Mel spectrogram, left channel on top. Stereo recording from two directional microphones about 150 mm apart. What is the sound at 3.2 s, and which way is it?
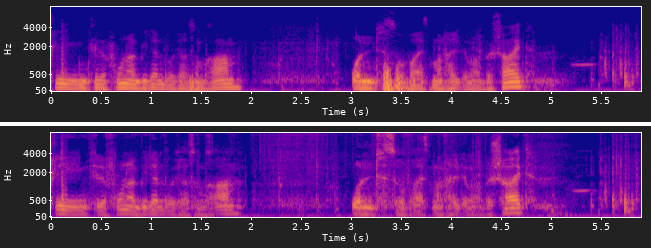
A man's voice, 15° right (ahead or behind).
